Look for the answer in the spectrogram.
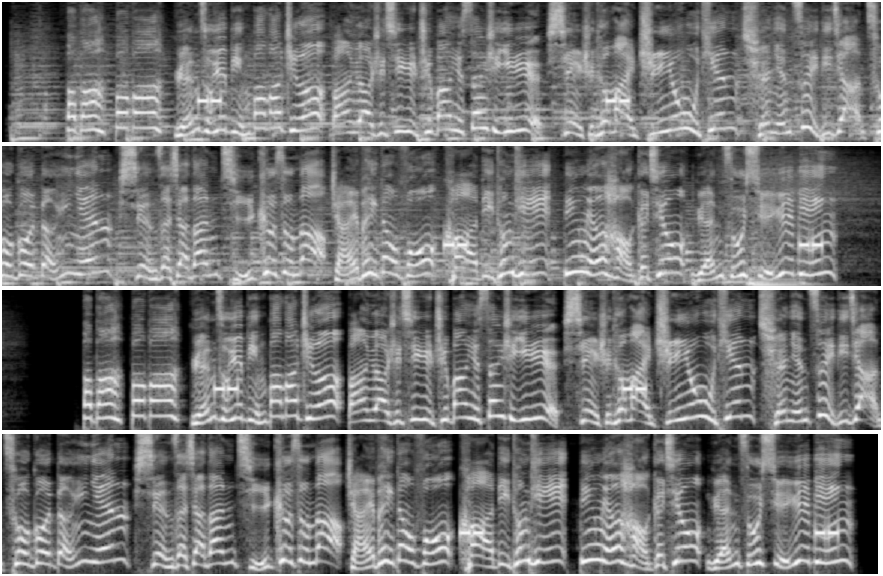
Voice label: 男; 中秋节样音; 元祖月饼

